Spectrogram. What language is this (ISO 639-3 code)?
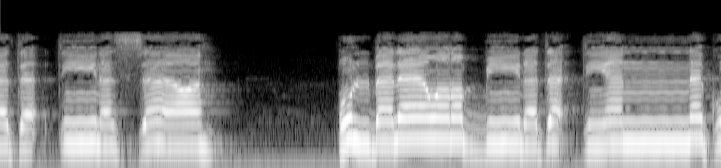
ara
